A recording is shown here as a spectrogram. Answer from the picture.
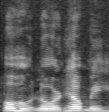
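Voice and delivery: a timid little plea; understated quiet plea; soft half-hearted plea. Acted. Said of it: "I'm sure that was a".

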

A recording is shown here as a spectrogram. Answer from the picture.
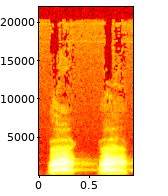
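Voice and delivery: low imitated bullfrog croaks; frog croak. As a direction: croak twice like a grumbling frog. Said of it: "we're just croaking at him".

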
